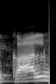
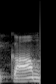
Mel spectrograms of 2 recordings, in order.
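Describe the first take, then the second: First: काल्म with the L sounded; L pronounced in calm. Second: काम with no L sound; silent L in calm. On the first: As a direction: say काल्म, voicing the silent L. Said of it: "ये काल्म नहीं होगा". (काल्म, ल की आवाज़ के साथ) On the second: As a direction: say काम, dropping the L completely. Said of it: "ये काम होगा". (काम, ल साइलेंट रखकर) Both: Shown as a demonstration.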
